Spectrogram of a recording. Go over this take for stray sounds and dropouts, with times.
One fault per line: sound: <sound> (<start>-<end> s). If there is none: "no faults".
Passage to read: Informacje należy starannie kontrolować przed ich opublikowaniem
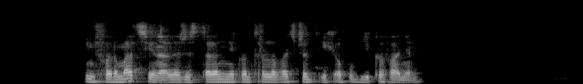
no faults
